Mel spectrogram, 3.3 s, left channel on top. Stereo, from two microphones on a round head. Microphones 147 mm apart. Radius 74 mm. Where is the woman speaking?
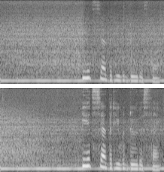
75° right (ahead or behind).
